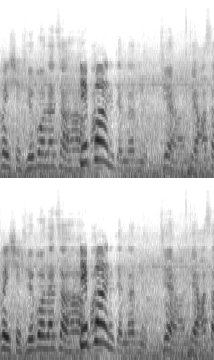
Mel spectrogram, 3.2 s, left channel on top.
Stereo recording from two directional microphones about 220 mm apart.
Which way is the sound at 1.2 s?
5° left (ahead or behind).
